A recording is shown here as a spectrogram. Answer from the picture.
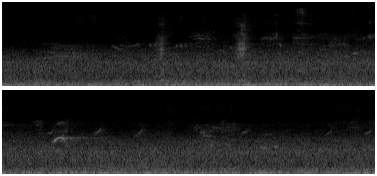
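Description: Birds calling: a few short, sharp calls in the first three seconds and a brief rising chirp about four seconds in, over a steady low rumble.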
